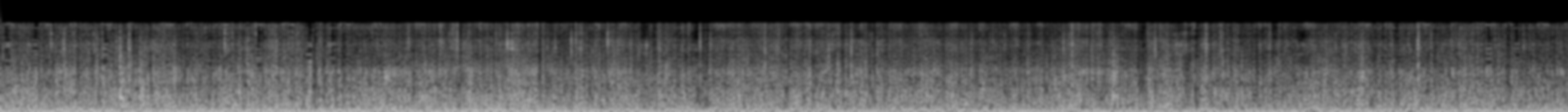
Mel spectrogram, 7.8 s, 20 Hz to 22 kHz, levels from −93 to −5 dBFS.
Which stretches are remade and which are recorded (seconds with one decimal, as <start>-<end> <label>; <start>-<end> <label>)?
0.0-2.0 recorded; 2.0-6.7 remade; 6.7-7.8 recorded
